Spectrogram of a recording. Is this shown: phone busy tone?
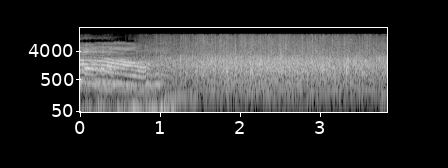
no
